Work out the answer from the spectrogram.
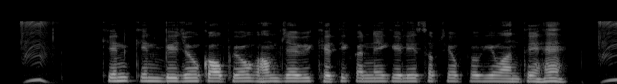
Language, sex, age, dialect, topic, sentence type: Hindi, male, 36-40, Garhwali, agriculture, question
